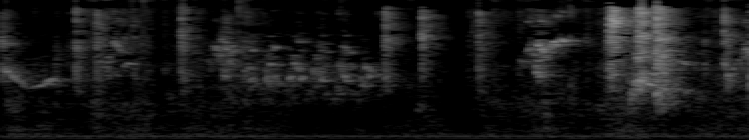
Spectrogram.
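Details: Jenday conure pestering another bird, giving scratchy, chattering calls and squawks, ending in a louder harsh screech burst, over a low steady indoor hum.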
